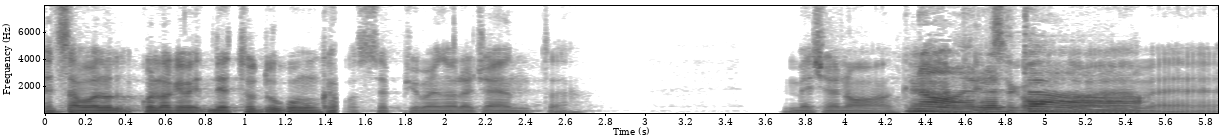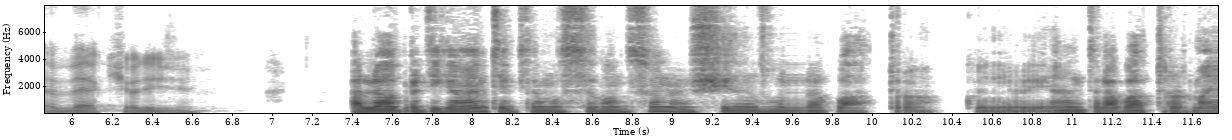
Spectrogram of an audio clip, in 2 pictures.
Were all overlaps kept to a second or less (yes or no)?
no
